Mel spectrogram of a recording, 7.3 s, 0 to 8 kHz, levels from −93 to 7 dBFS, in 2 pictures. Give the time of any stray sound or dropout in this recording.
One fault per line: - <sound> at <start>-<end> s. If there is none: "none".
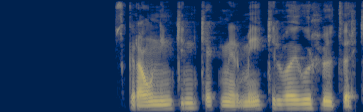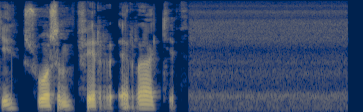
none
